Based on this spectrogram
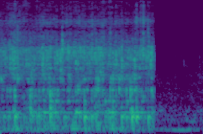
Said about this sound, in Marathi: स्वच्छ धुवून घेते मी एक दोन वेळा पाणी स्वच्छ येईल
